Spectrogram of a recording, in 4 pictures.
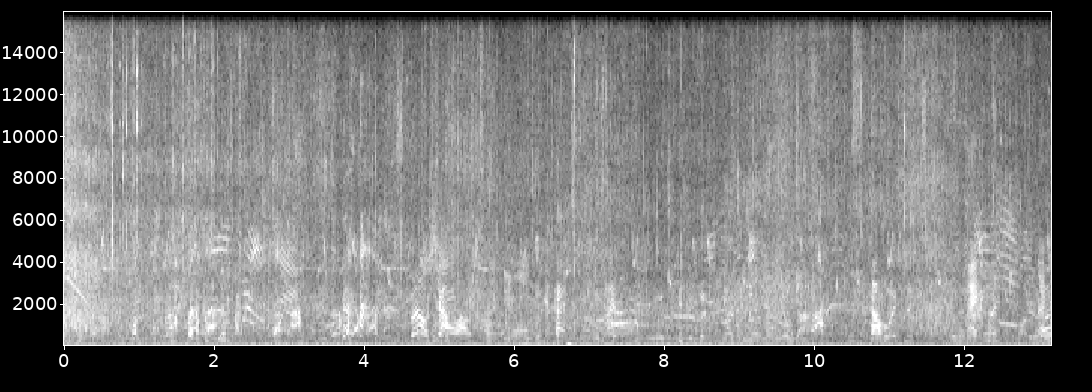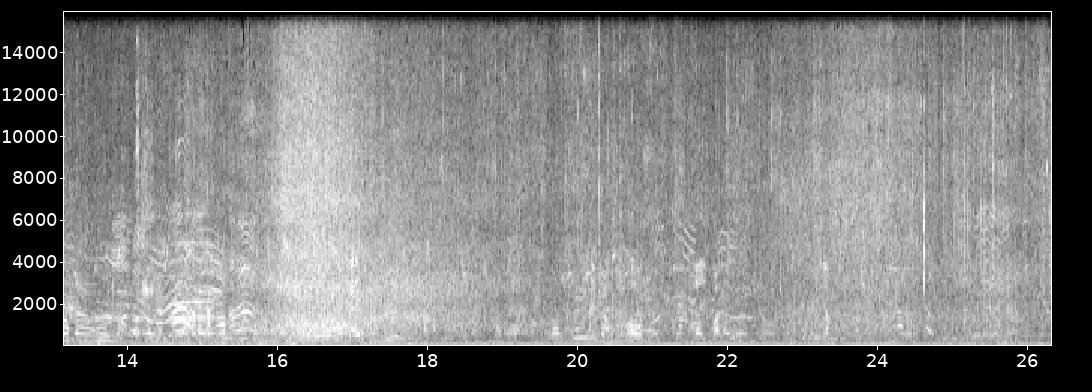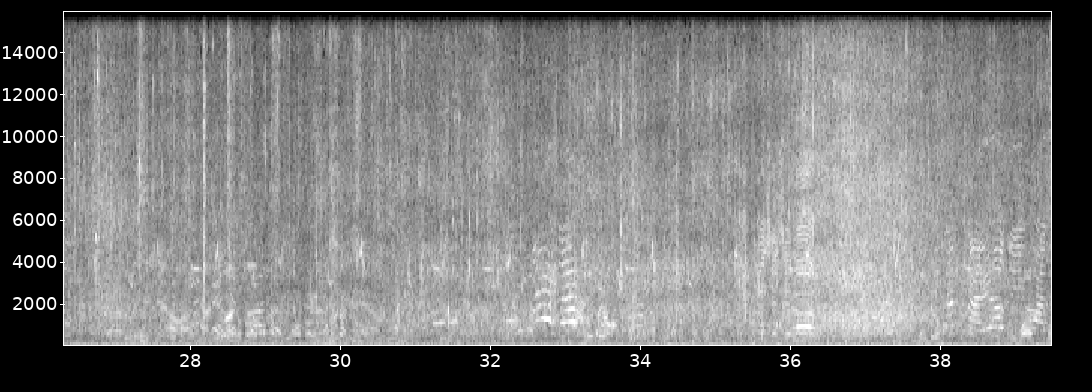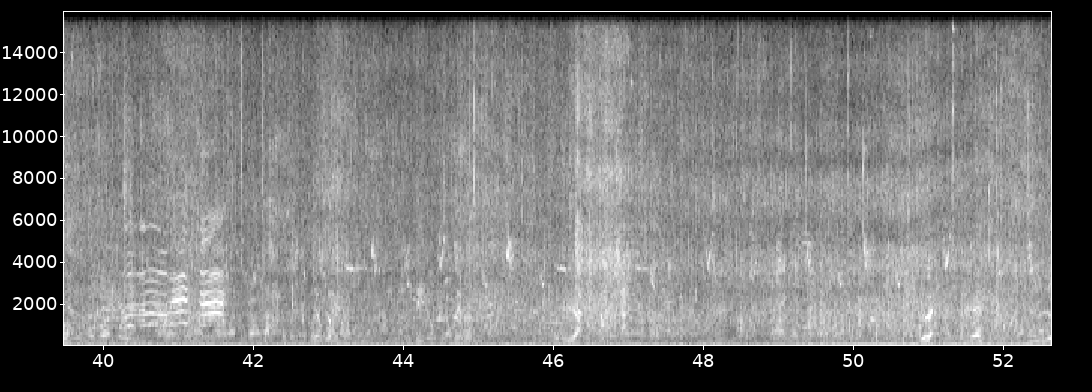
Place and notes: {"title": "豆腐岬, 蘇澳鎮南建里 - At the beach", "date": "2014-07-28 16:36:00", "description": "Sound of the waves, At the beach, Tourist\nZoom H6 MS+ Rode NT4", "latitude": "24.58", "longitude": "121.87", "altitude": "6", "timezone": "Asia/Taipei"}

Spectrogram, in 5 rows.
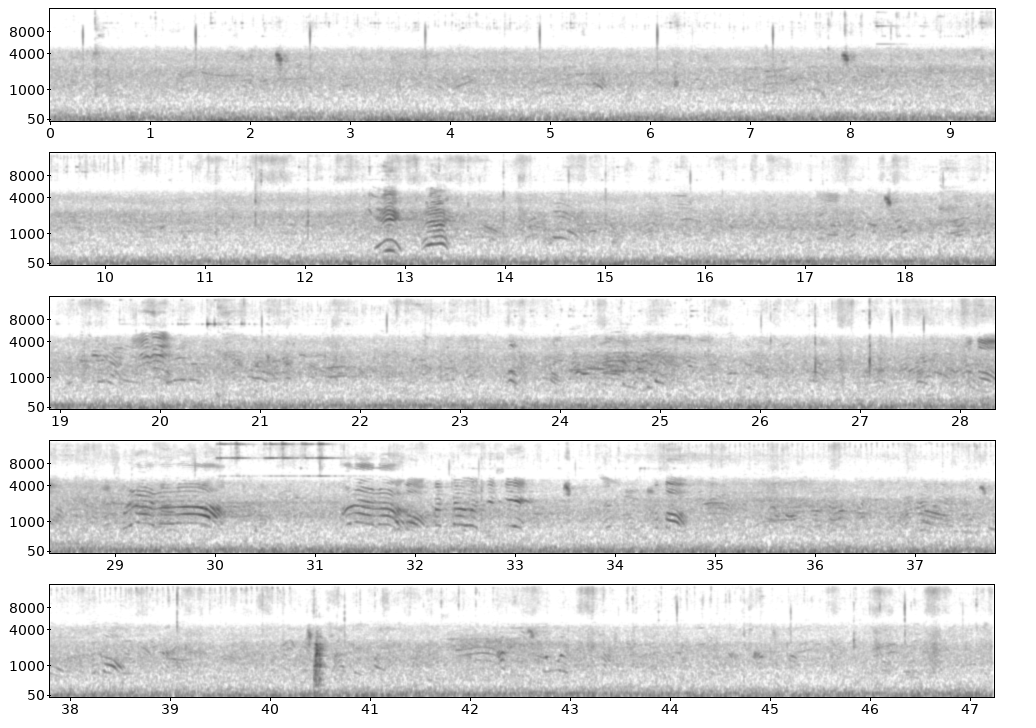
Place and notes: {"title": "高雄市文化中心, Taiwan - Walking through the square", "date": "2014-05-15 17:43:00", "description": "Walking through the square", "latitude": "22.63", "longitude": "120.32", "altitude": "5", "timezone": "Asia/Taipei"}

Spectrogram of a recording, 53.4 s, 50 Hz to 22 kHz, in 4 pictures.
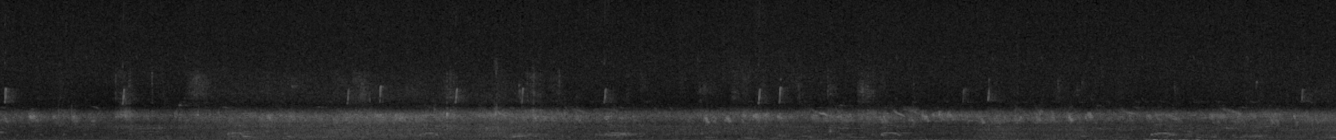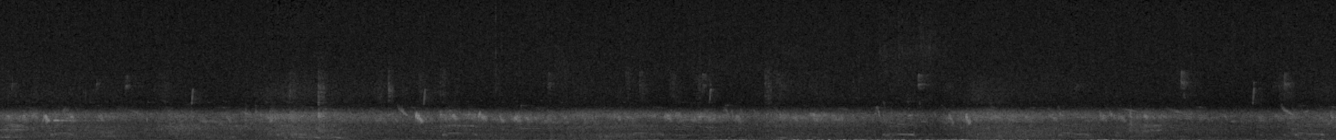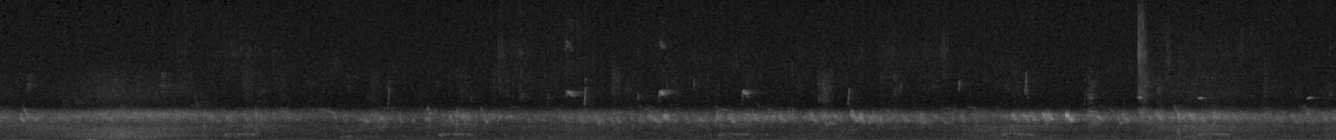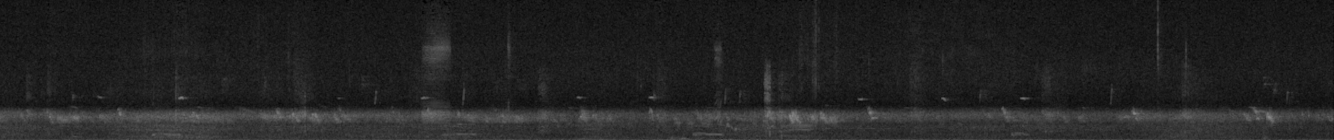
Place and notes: {"title": "馬祖村, Nangan Township - Small village", "date": "2014-10-15 08:48:00", "description": "Birds singing, Chicken sounds, Sound of the waves, Goose calls, Traffic Sound, Small village", "latitude": "26.16", "longitude": "119.92", "altitude": "37", "timezone": "Asia/Taipei"}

